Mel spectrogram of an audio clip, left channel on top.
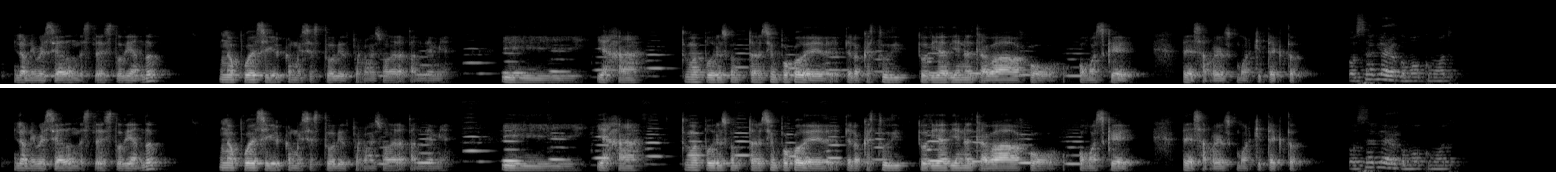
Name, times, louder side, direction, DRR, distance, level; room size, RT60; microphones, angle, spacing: voice 1, 0.0-1.6 2.2-4.5 5.0-6.4 6.8-13.0, right 2 dB, 15° right, 7 dB, 1.2 m, -29 dB
sound 1, 3.7-4.4 4.6-6.2 6.4-7.6 7.8-8.9 9.3-10.4 10.6-10.9, right 7 dB, 65° right, 0.6 m, -32 dB
voice 2, 13.5-14.5, left 2 dB, 90° left, -8 dB, 4.2 m, -36 dB
11.0 x 6.4 x 3.2 m, 0.34 s
head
